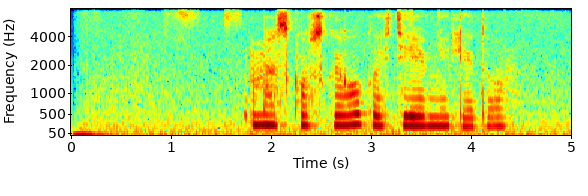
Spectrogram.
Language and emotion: Russian, neutral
